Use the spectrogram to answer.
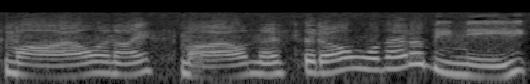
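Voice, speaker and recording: Speaking at a fairly quick pace, a woman with a normal speaking voice and an American accent keeps a fairly high pitch. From Southern United States. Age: 30s. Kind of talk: radio interview answer. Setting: phone line.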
